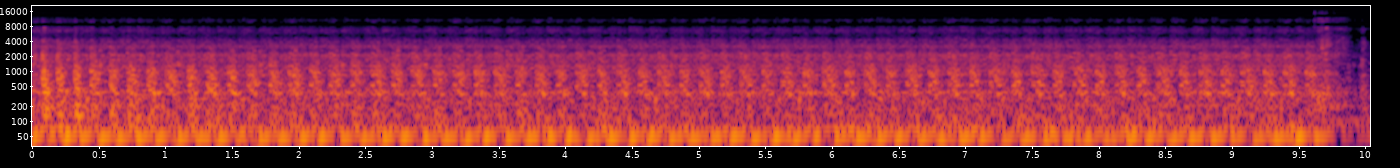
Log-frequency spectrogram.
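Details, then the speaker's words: Case 310F bulldozer with a 188D diesel, possibly straight-piped: steady starter churning for nearly ten seconds without firing. The owner suspects air in the fuel lines and is checking fuel delivery to the injection pump; some white smoke appears. "But again, I don't know if we have a situation where like we still have air in the fuel lines, but we'll bring it around to the other side. We'll try and fire it up again and get it running."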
